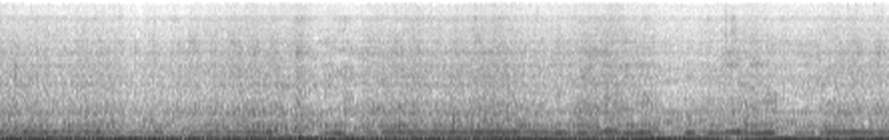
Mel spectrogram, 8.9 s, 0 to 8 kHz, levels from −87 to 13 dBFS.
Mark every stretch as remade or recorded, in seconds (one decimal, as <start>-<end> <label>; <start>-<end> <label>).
0.0-2.8 recorded; 2.8-3.7 remade; 3.7-5.5 recorded; 5.5-8.3 remade; 8.3-8.9 recorded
